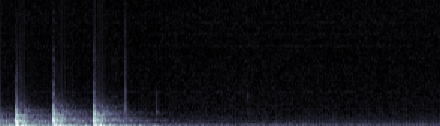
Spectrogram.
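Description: A quick run of about five knocks on the lecture table, over within the first second. They act out someone knocking at a door.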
